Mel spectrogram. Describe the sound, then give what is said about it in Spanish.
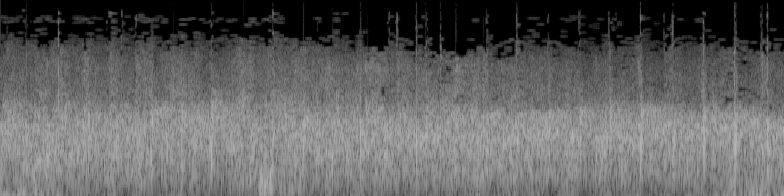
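An audience applauds to welcome a priest before his philosophy lecture, with loud, dense clapping that stays level for several seconds without a break. “Padre Ignacio, muchas gracias por su presencia y lo recibimos con un fuerte aplauso.”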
